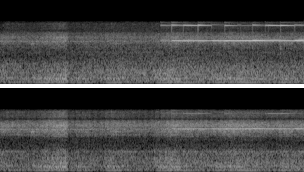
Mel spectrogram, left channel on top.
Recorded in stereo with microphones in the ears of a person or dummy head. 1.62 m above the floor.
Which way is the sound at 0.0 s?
25° right (ahead or behind).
